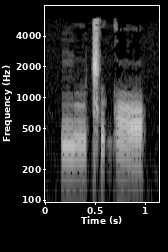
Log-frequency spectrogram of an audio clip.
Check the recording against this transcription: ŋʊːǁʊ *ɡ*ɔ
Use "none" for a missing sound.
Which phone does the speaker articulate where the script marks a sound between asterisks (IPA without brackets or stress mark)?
ɡ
